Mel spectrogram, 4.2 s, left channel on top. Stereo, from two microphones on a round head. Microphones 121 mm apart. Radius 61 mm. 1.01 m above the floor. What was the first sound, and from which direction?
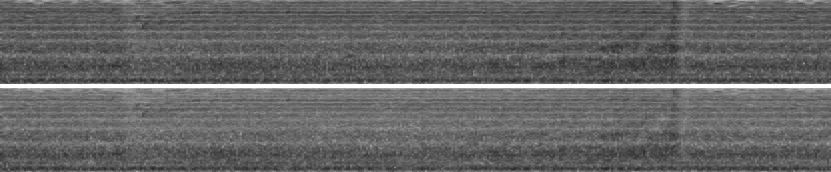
A drone, 40° left (ahead or behind).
